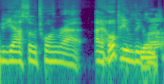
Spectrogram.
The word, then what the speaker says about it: Yasotornrat: assumed it'd be that's how you pronounce it. But over time, people just kept saying Yaso Thornrat, and he's like, "Oh my god, I hate that.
